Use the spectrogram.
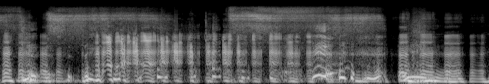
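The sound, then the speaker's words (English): A voice imitates sizzling on hot coals with sustained, breathy hissing mixed with voiced, chuckling sounds, in two long bursts broken by a brief pause, fairly loud. “And then it like sizzles anyways, but they still have a gay guy there to make the sound effects.”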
